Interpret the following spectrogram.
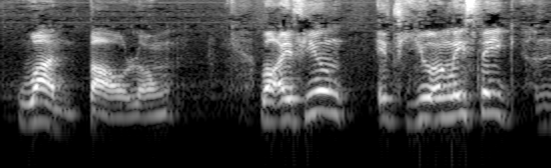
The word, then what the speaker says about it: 万宝龙: So the pronunciation, well, German people learn everything, so they would pronounce it in a French way, Mont Blanc, like in French. But in Chinese, it's 万宝龙.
